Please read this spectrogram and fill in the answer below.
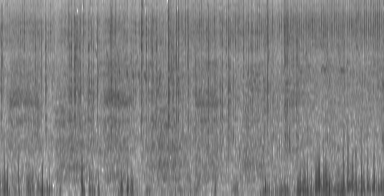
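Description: Rumble and rattling from a camera carried on a bicycle climbing a rough asphalt road: irregular low thumps and sharp clicks over a steady noise, getting heavier about six seconds in.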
